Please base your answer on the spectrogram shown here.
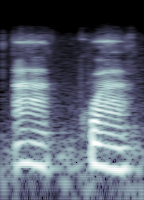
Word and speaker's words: aqua: Aqua. Aqua. Aqua. Now, aqua, the 2 A's have stress marks rising from left to right.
